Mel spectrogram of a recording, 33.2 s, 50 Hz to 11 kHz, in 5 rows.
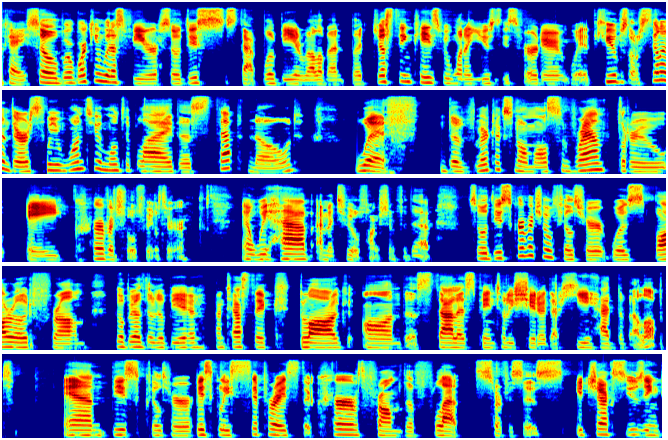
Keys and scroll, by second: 12.6-14.1 typing, 15.4 Return, 15.4 Caps_Lock.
